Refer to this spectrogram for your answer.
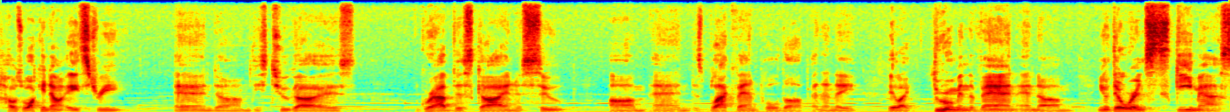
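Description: A man's voice: sits low, moderate pace, soft background music, natural voice. A middle-aged man acting as a nervous, awkward witness under police questioning, hesitant, evasive and rambling. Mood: uneasy, defensive. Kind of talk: naturalistic screen acting, interrogation scene.

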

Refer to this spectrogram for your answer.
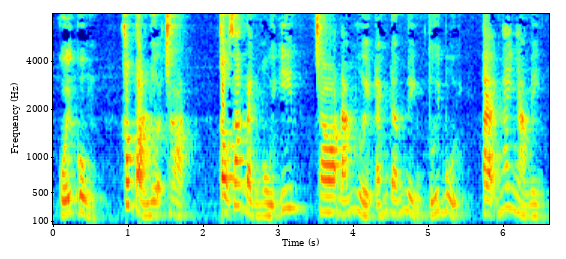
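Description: A woman narrating a village story in a gentle, soothing way. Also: medium pitch, expressive, moderate pace.

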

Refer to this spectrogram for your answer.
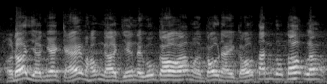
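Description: High-voiced Southern Vietnamese man preaching. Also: racing, fairly bright tone. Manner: folksy, keeps asking "see?" of the listeners. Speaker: Buddhist lay preacher. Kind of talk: sermon with storytelling.

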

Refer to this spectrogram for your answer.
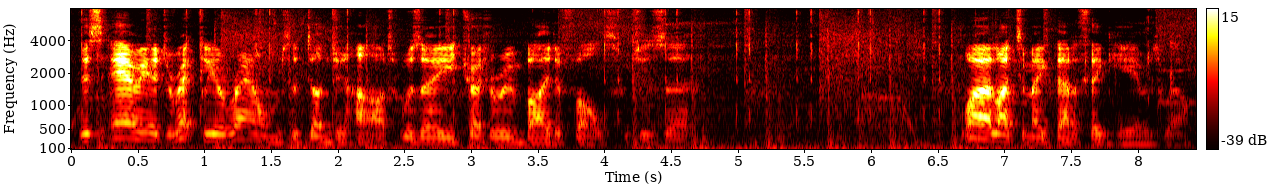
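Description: Male game streamer, British accent, dry mock-grumpy humour, fairly low voice, music underneath. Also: normal speed, pushed and bright. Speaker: gaming video host. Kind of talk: casual gameplay commentary.

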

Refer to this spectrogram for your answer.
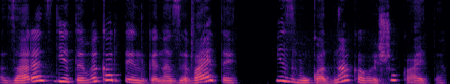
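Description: A woman teaching children, reciting rhymes in a slow sing-song manner. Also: fairly high pitch, big pitch swings, mellow, slightly rough. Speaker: kindergarten teacher. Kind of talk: classroom lesson with rhymes.

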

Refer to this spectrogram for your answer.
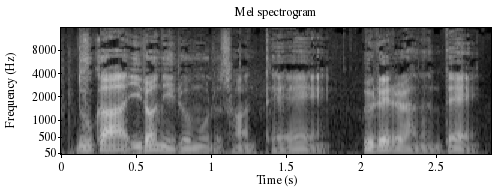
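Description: A man's voice: fairly low pitch, lively intonation, brisk, a little mellow, no room sound. A man, a tattoo artist and union leader, telling a story in conversation and acting out phone calls.

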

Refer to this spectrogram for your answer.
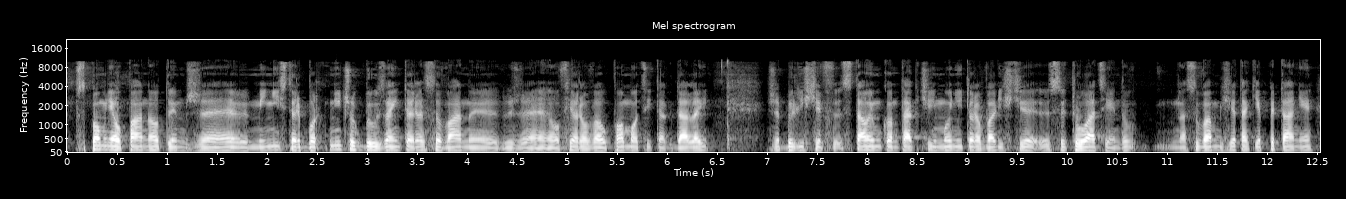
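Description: A man with a somewhat low voice questions a federation official at a press conference. He presses on with follow-up questions and will not let the point drop. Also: darkish tone. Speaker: sports journalist.

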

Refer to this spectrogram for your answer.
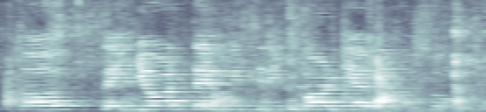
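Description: A woman with a Mexican accent leading liturgical prayers and readings at a church mass, in a measured recited cadence with occasional restarts. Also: high voice, flat delivery, a loud crowd. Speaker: lay prayer leader. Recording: very echoey church with background noise.

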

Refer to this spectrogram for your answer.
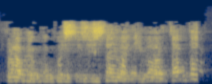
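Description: A man giving an impassioned, booming political speech at an outdoor rally, with emphatic repetition and rhetorical questions. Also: fast talker. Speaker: local politician speaking at a campaign rally. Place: large town square at night, outdoors. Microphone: stand microphone through PA, filmed by far camera. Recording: echoey distant lo-fi outdoor PA, crowd noise.

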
